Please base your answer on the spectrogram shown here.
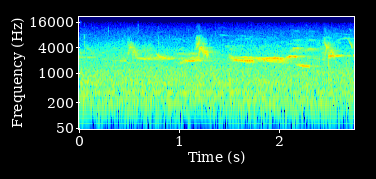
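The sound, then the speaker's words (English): Blackbirds sing in the rain at a nature reserve, their high, fluting phrases rising and falling over a steady hiss of rainfall, with no voices. “Also in the background, you can hear the blackbirds singing, which a lot of people think is the best song you can hear. They do have a lovely song, and they like to sing when it's raining, like it is now.”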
